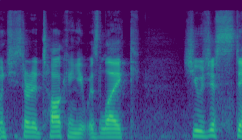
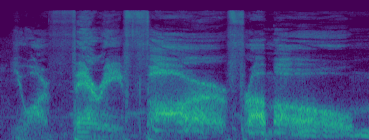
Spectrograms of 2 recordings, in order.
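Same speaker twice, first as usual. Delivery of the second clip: slow, deliberate, hushed whisper; 8 dB quieter than usual. Voicing a giant barnacle that speaks to the players: deafening whisper. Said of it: "it whispers, but the sound is deafening".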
